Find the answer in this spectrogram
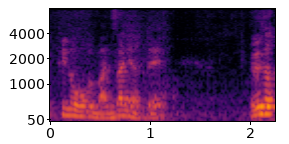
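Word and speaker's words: Manzanilla: 아까 앞에서 말했던 생물학적 숙성이냐 화학적 숙성이냐에 따라서 이 스타일이 구분이 되는데, 자 먼저 만사니아하고 피노, ILL 이거 야라고 읽는다 그랬죠. ILLA 야죠 야. 네, 만사니아라고 했습니다.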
